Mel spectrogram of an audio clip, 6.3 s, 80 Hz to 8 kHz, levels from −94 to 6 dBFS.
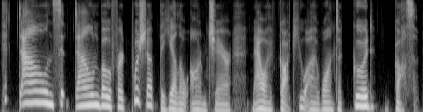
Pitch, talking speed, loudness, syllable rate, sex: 170 Hz, 170 wpm, -18 LUFS, 4.5 syllables/s, female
